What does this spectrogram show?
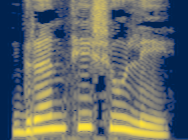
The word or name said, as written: ಗ್ರಂಥಿಶೂಲೆ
